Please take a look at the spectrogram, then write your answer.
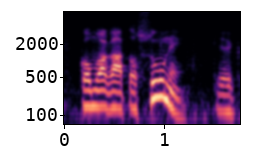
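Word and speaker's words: ἀγαθωσύνη: La Biblia se pronuncia como agatosune, que se pronuncia en griego la palabra bondad.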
